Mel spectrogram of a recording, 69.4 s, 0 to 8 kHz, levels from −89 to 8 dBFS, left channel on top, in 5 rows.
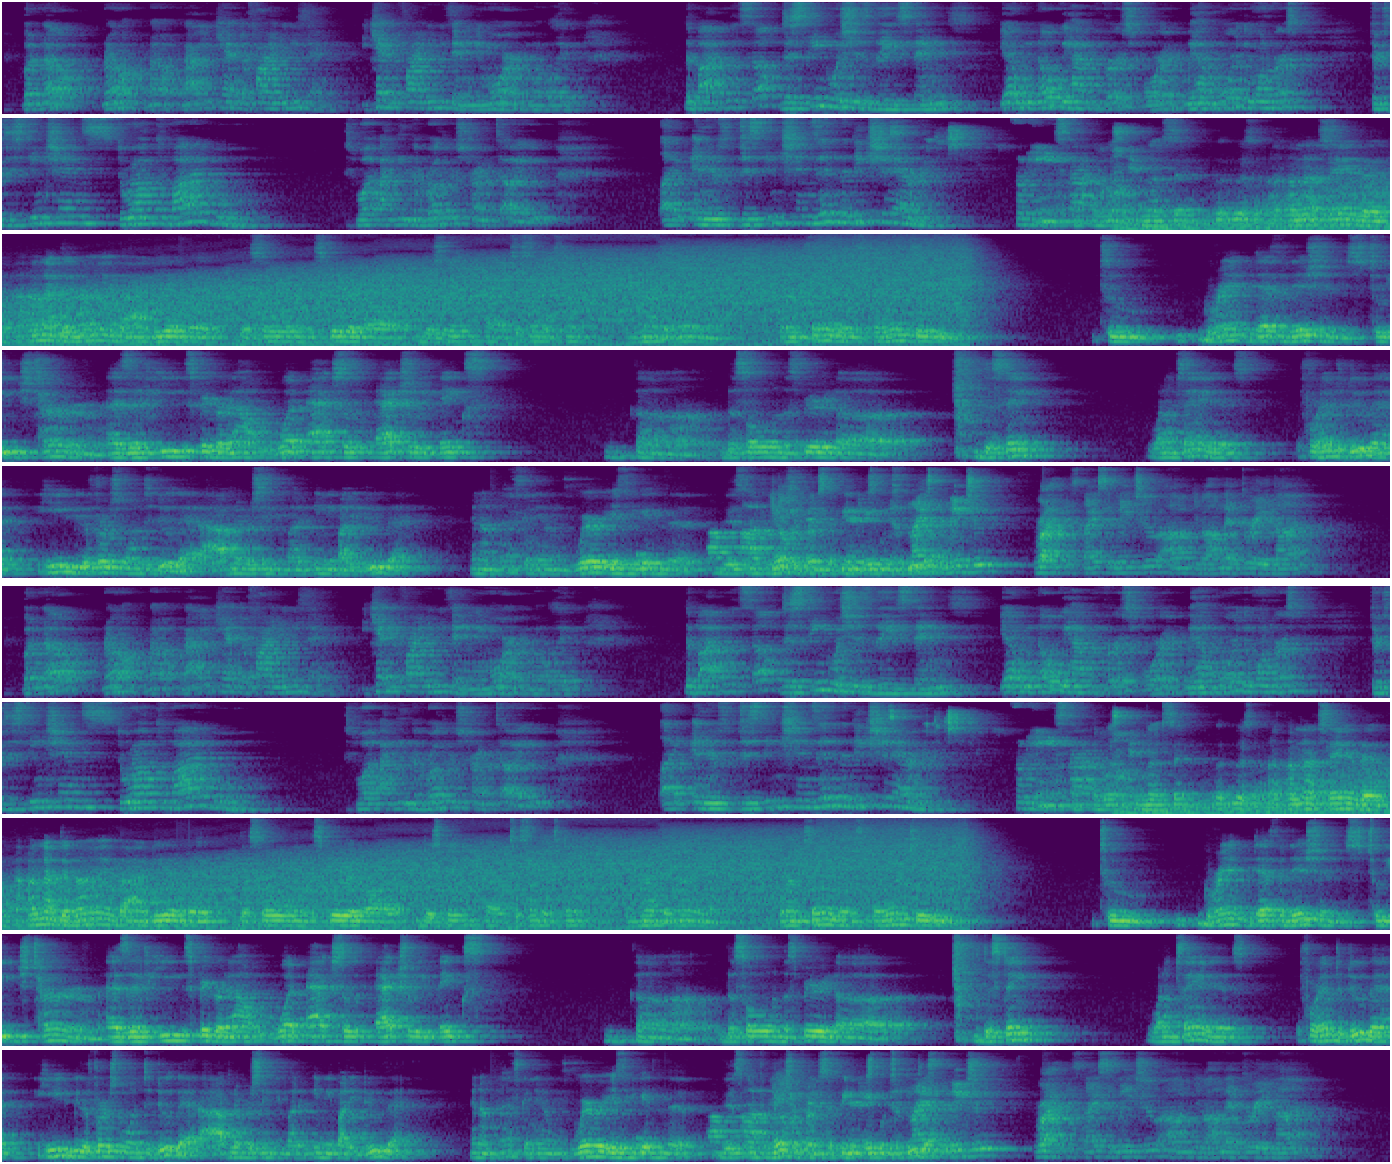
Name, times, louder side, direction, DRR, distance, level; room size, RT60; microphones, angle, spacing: voice 1, 0.2-0.7 1.0-3.2 3.7-6.1 6.8-9.6 10.0-13.1 13.7-16.3 17.3-19.7 20.4-23.2 24.0-25.3 27.1-27.3 60.6-60.8, equal, ahead, -9 dB, 1.0 m, -31 dB
voice 2, 24.8-25.7 26.0-33.5 34.0-37.3 38.7-39.2 39.5-46.4 47.7-50.8 51.1-51.9 53.1-54.1 54.6-55.6 55.9-59.5 60.2-62.4 62.6-64.9, right 2 dB, 85° right, 2 dB, 0.5 m, -21 dB
sound 1, 24.9-37.4, equal, 25° left, 1.3 m, -29 dB
voice 3, 62.6-64.1 64.4-65.4 65.8-68.6, left 2 dB, 50° left, -3 dB, 0.7 m, -27 dB
2.7 x 2.3 x 3.9 m, 0.95 s
head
